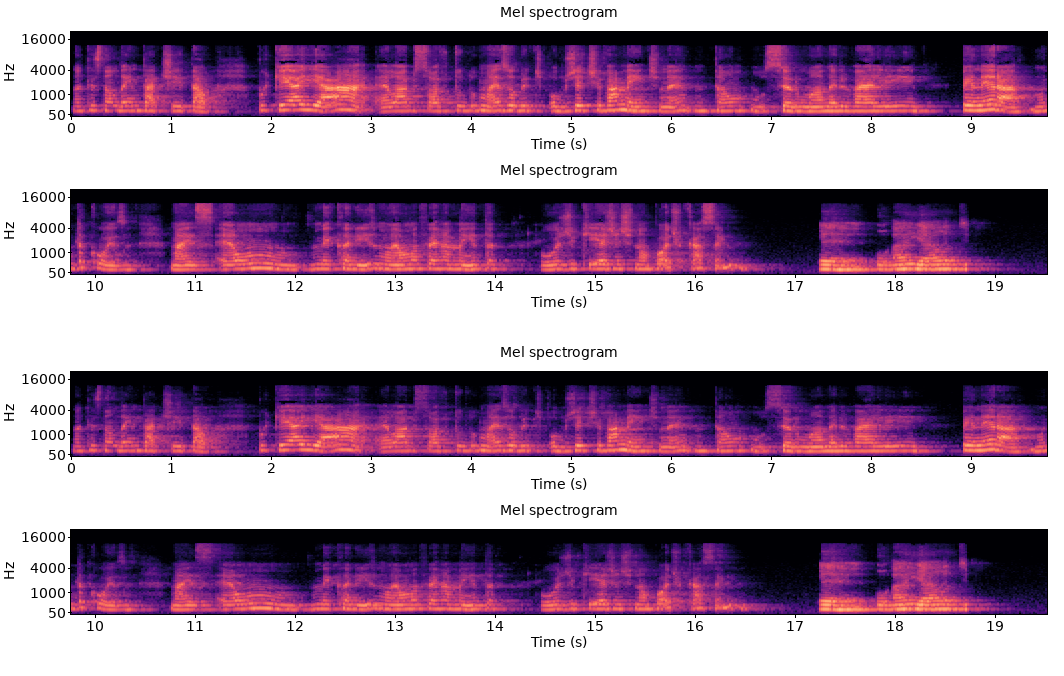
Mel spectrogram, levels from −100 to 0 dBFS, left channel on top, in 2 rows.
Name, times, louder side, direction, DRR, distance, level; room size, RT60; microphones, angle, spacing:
voice 1, 0.0-8.5 8.9-14.1 14.4-16.5, left 3 dB, 60° left, 2.1 m, -28 dB
voice 2, 17.2-18.7, equal, 20° right, 1.2 m, -23 dB
22.5 x 19.5 x 7.4 m
head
